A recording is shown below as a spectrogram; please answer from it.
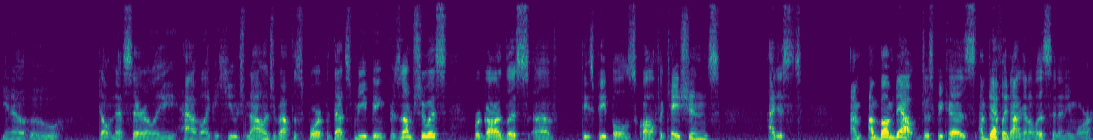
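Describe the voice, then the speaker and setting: A man with an American accent speaks in a plain, everyday voice, fairly low in pitch, with ordinary pitch variation and a moderate pace. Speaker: podcast host. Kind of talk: casual chat.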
